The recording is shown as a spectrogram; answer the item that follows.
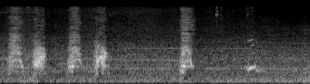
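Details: ['Cairn Terriers in a car on the highway, barking at a passing semi truck; four quick yaps, a pause, one more bark, then quieter road hum as the barking stops.']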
